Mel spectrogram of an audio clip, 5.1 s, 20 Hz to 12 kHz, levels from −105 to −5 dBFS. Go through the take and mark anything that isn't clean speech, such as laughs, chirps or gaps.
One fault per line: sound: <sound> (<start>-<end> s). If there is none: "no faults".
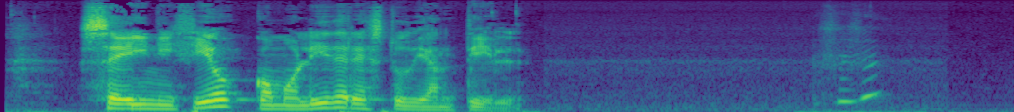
sound: laugh (4.0-4.7 s)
